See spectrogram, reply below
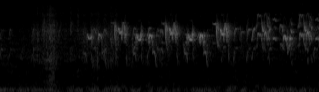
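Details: Sooty-headed bulbul in an odd 'poin' call, used as a bird lure: a wing flutter, then a series of sharp, bright chirps and rough chatter at moderate volume.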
